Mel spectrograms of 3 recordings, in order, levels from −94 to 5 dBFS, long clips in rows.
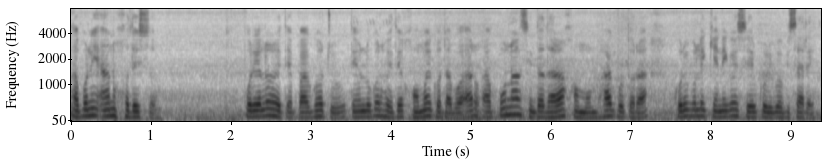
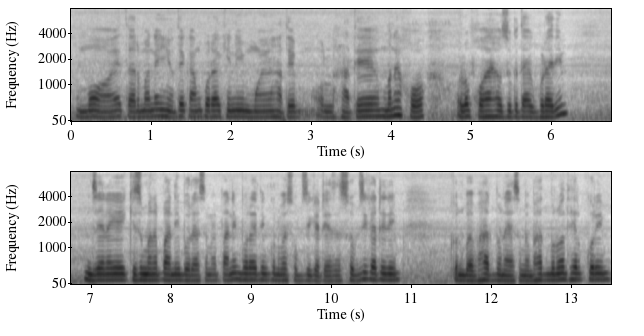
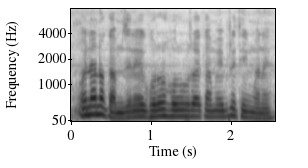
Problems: none marked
